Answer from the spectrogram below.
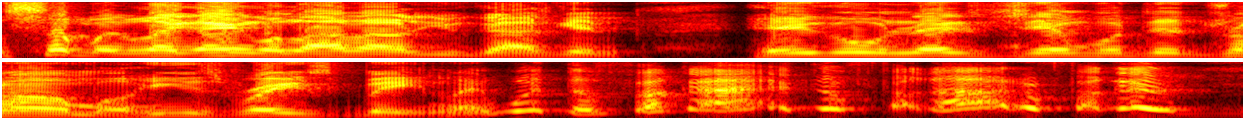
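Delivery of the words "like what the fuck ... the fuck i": high squeaky laughing disbelief, softer; squealing laugh. Real, not acted.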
